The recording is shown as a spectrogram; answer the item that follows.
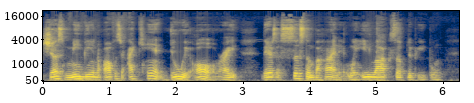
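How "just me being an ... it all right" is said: ordinary talk, nothing marked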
